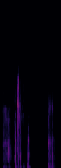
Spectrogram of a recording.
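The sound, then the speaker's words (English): Quiet sipping of hot green tea: a cluster of short wet slurps, a brief pause, then another slurp and a small sharp click from the lips or cup. No one speaks. “taking a little sip of green tea here”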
